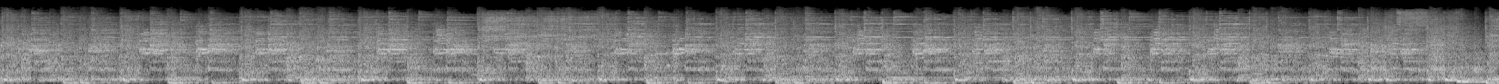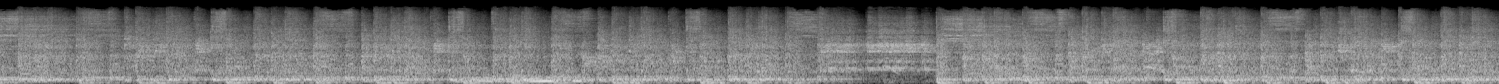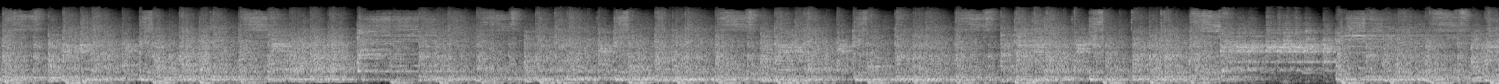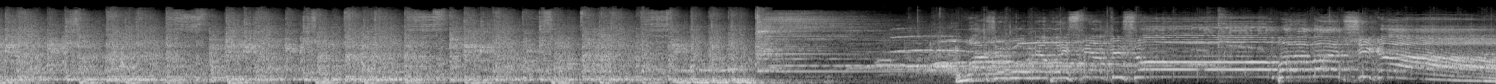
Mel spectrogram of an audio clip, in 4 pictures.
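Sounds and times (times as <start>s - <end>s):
drummers beating steel barrels: 0.0s - 59.9s.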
